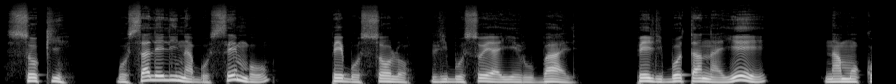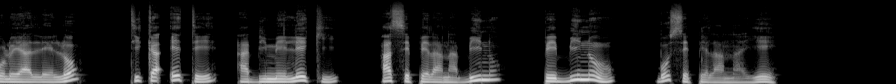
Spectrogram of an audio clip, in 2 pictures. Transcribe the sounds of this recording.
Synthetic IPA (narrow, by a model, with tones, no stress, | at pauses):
sɔ˦ki˦ | bo˨sa˦le˦li˦na˨bo˨se˦mbo˨ | pe˦bo˨sɔ˦lɔ˨ | li˨bo˨so˦ja˨je˨ʁu˨ba˦li˨ | pe˦li˨bo˦ta˦na˨je˦ | na˨mo˨kɔ˨lo˨ja˨le˨lɔ˦ | ti˦ka˦ʔe˦te˨ | a˨bi˨me˨le˦ki˨ | a˦se˨pe˨la˨na˨bi˦no˦ | pe˦bi˦no˦ | bo˦se˨pe˨la˨na˨je˦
